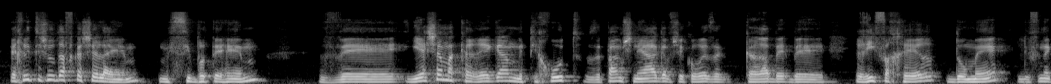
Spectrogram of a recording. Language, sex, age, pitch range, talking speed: Hebrew, male, 20-39, 120-170 Hz, 120 wpm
